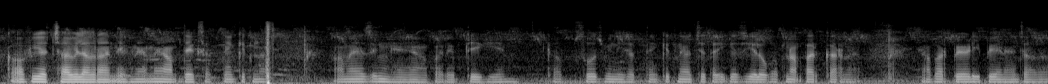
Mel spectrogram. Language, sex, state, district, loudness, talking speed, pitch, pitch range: Hindi, male, Rajasthan, Nagaur, -25 LUFS, 235 wpm, 115 Hz, 115-120 Hz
